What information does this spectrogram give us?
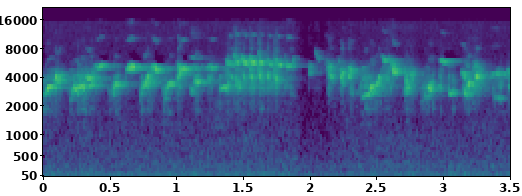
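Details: Promising but still muddled song of a young parent-reared goldfinch hybrid, separated at 23 days: an unbroken stream of bright high twitters and trills with a brief dip midway and a slight low background hum.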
